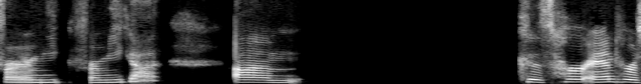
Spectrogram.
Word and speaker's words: Farmiga: I can't Farmiga, remember. Farmiga.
